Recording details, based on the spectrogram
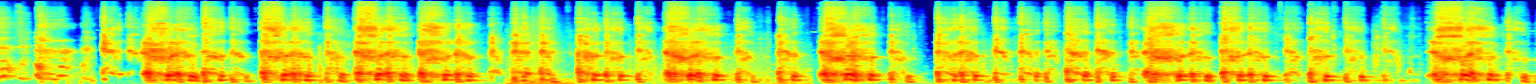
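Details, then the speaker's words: Man coughing all evening: repeated harsh cough bursts in close runs, about twenty in fifteen seconds, with brief catch breaths between; says coughing feels so bad his eyes bulge. "Мне так плохо, когда я кашляю, что такое ощущение, что глаза на лоб вылазят."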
